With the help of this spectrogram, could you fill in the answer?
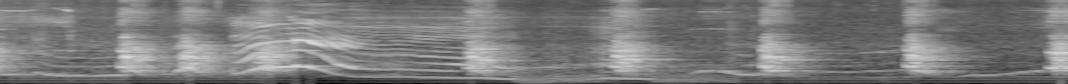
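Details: Pet dog Samson vocalizing in conversation with Josie, one long arching howl-like whine that climbs then falls into a low grumble, followed by brief yips and a woman's encouraging voice.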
